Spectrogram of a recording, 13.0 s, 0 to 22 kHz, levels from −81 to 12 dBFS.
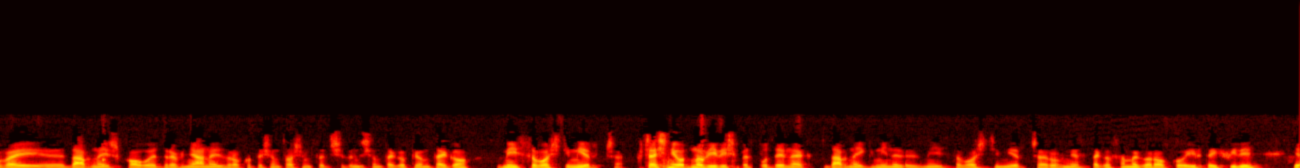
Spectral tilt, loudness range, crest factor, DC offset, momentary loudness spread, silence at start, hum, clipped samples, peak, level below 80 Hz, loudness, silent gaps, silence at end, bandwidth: -5.5 dB/octave; 4 LU; 20 dB; under 0.1%; 10 LU; 0 s; none; under 0.1%; -2 dBFS; -46 dBFS; -22 LUFS; none; 0 s; 7.2 kHz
